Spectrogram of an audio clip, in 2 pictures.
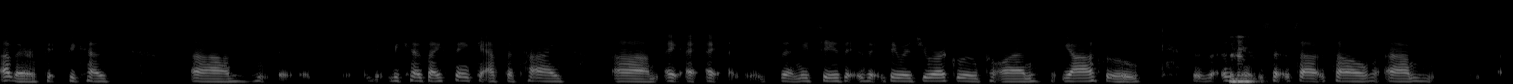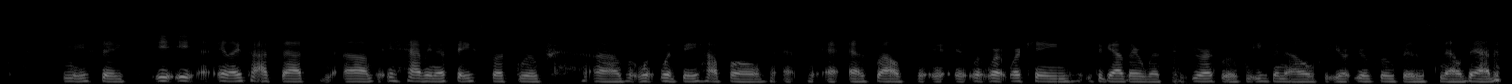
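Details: Adult woman with cluttering since early childhood, diagnosed with a language-area speech problem at age 10 and later identified by her speech therapist as cluttering; trouble organizing thoughts while speaking, needs longer to formulate answers; cluttering.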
